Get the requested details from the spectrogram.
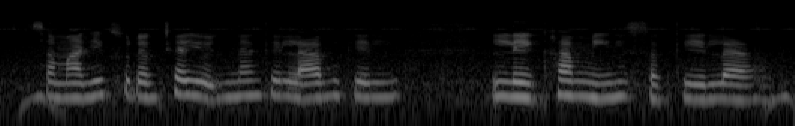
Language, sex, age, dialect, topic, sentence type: Bhojpuri, female, 41-45, Northern, banking, question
